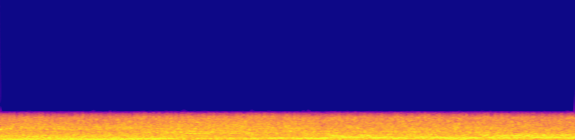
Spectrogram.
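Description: Mercury Marauder drag car's engine revving on the starting line, then launching about four seconds in and accelerating hard away down the drag strip, its pitch rising.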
